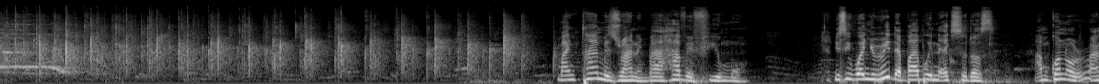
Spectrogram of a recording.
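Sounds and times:
audience clapping: 0:00.0 - 0:05.7
speech: 0:05.6 - 0:07.6, 0:08.3 - 0:10.9.

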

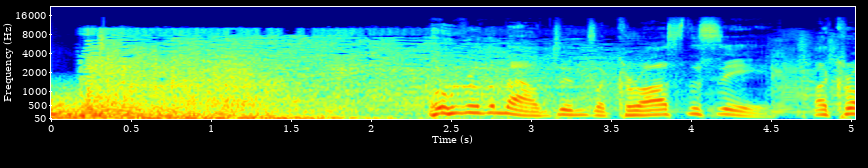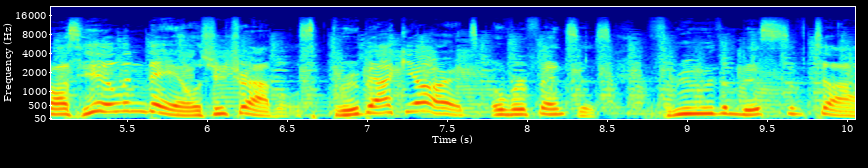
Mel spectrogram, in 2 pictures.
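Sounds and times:
explosion sound effect: 0:00.0 - 0:04.2
speech: 0:02.4 - 0:10.0.

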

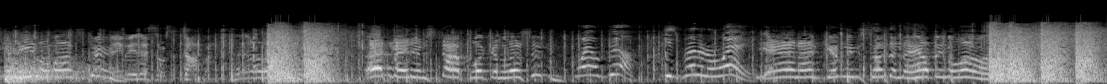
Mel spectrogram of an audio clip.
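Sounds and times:
gunshot: 0:00.0 - 0:01.4, 0:02.6 - 0:03.6, 0:09.8 - 0:11.0
speech: 0:01.1 - 0:11.0.

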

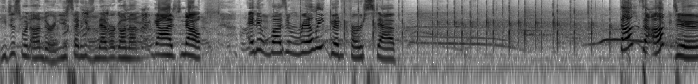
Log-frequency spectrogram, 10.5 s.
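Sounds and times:
speech: 0:00.0 - 0:06.1, 0:09.3 - 0:10.4
audience applause: 0:04.5 - 0:09.9.

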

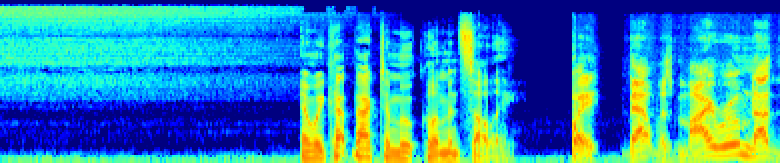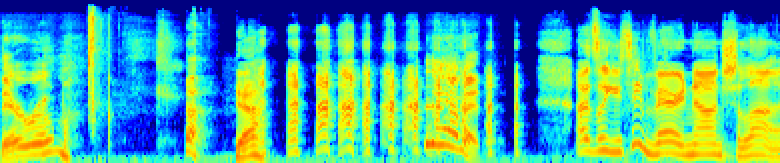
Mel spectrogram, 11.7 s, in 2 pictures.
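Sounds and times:
gas hissing filling a room: 0:00.0 - 0:02.4
speech: 0:02.2 - 0:11.6
laughter: 0:07.1 - 0:09.9.

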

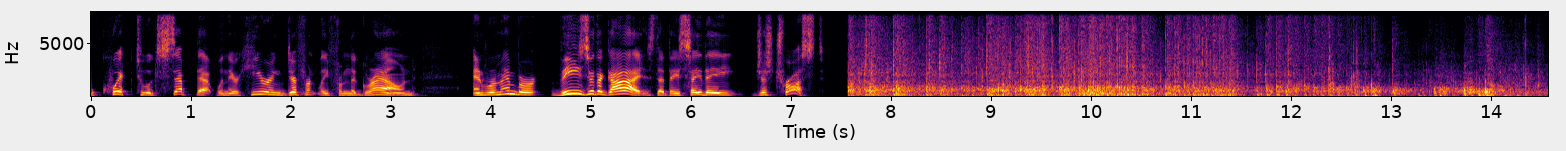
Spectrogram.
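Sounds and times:
speech: 0:00.0 - 0:07.9
rapid bursts of gunfire: 0:07.6 - 0:14.5.

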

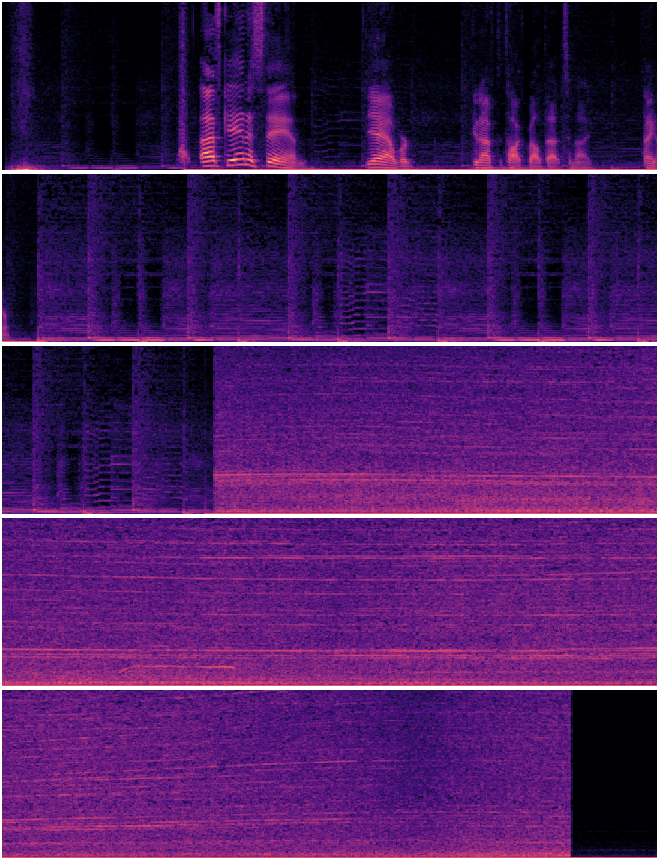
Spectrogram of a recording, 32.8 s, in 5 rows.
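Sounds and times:
American C-17 military transport jet taking off from Kabul airport: 0:01.8 - 0:06.9, 0:15.2 - 0:31.9
rhythmic musical opening: 0:01.8 - 0:14.7
speech: 0:02.0 - 0:06.8.

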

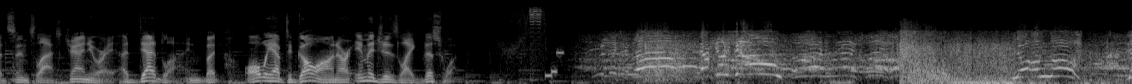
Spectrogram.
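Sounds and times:
speech: 0:00.0 - 0:04.7
protest crowd shouting and chanting: 0:05.7 - 0:09.1, 0:10.7 - 0:11.3
heavy booming blasts and rumbling bursts: 0:09.0 - 0:11.1.

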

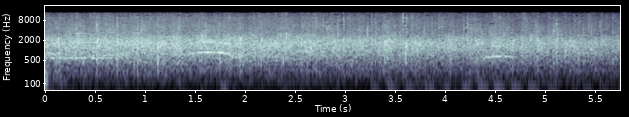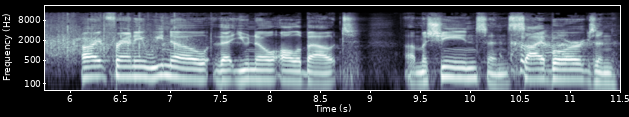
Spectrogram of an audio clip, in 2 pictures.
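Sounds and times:
audience clapping: 0:00.0 - 0:07.8
speech: 0:06.1 - 0:11.4.

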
